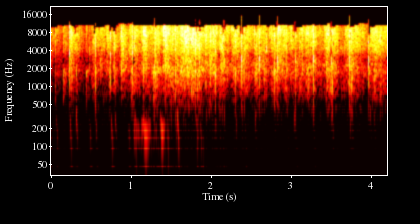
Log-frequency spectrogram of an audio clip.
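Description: A crowd applauds steadily, many hands clapping in a dense, continuous patter that stays fairly loud throughout with no voices over it.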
